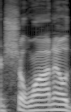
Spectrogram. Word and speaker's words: Shawano: You look at it, it looks like a three-syllable word, Shawano. This stymied me for a long time. Joe, what happened? Where'd that syllable go? – It's just perfectly normal pattern of English. It's an unstressed syllable, and so you just lose it.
